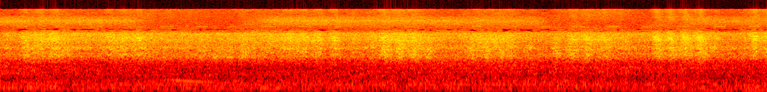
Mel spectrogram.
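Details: Outdoor night scene with loud crickets up in the woods: a bright, dense high trilling wash pulsing softly in volume, with an even higher thin band pulsing in and out.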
